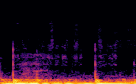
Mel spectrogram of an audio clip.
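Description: Pen or marker writing out a chemical name on a board, a few scratchy strokes with two sharper taps, close and fairly quiet in a room with a low background hum.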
